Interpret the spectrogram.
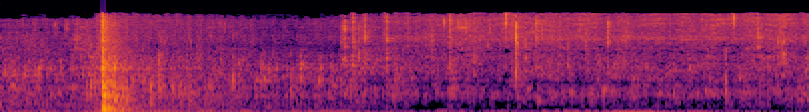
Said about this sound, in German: Noch ein klein bisschen Öl.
